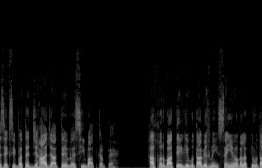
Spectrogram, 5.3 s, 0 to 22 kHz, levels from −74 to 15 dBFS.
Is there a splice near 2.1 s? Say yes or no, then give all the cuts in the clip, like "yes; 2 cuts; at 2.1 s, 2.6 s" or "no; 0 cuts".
no; 0 cuts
